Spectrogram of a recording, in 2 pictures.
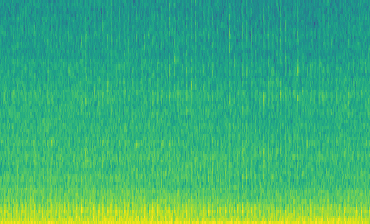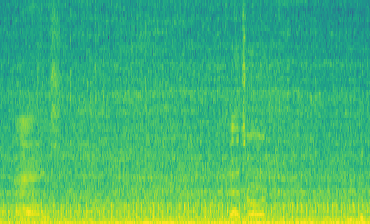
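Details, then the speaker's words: Yamaha Raider V-twin after starter cables replaced, long-standing hard-start issue: started instantly, even loping idle with no stumbles or rattles, running smoothly. "running beautifully"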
